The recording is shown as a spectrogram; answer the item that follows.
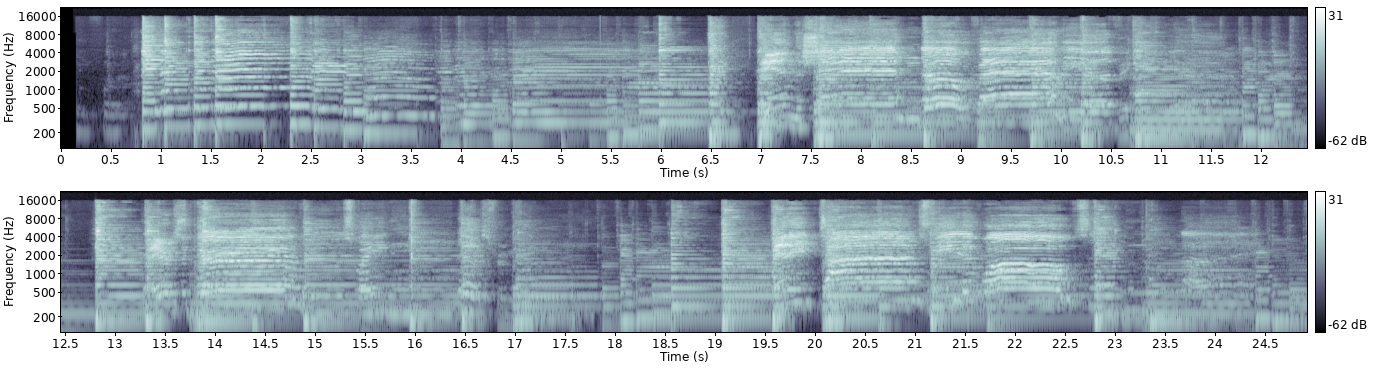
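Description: Acoustic guitar strumming chords under a bowed fiddle melody in a bluegrass tune, starting just under a second in.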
